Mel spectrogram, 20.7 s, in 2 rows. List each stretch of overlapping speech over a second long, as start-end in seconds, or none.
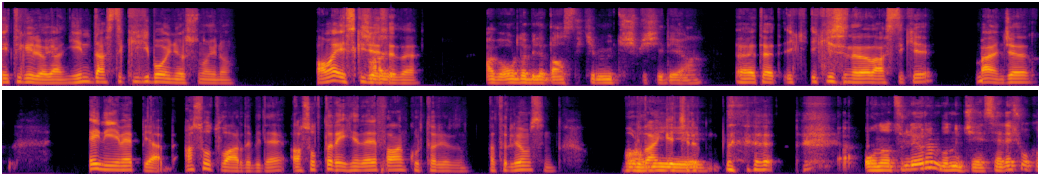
none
